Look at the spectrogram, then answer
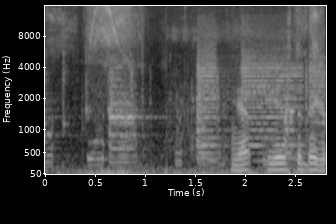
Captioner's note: line whooshing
